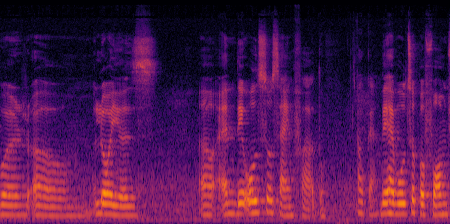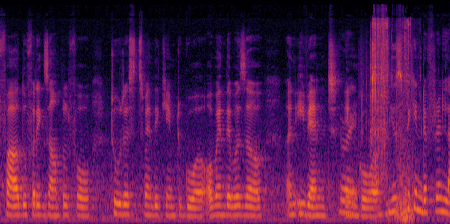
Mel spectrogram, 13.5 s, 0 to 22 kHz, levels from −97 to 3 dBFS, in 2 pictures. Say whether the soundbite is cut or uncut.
cut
